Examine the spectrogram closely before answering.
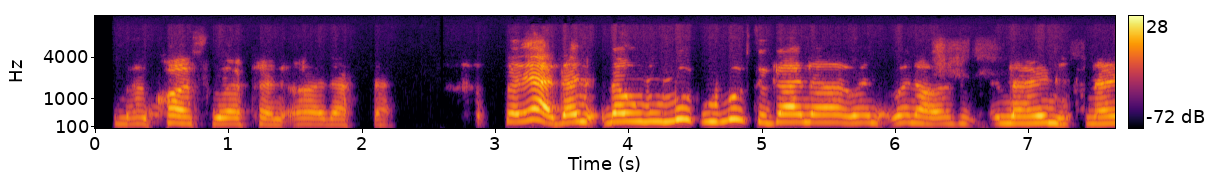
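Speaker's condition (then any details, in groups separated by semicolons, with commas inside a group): Cerebral palsy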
